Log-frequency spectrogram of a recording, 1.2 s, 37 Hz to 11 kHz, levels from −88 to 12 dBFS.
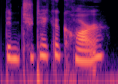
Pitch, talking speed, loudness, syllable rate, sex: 230 Hz, 255 wpm, -18 LUFS, 4.7 syllables/s, female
